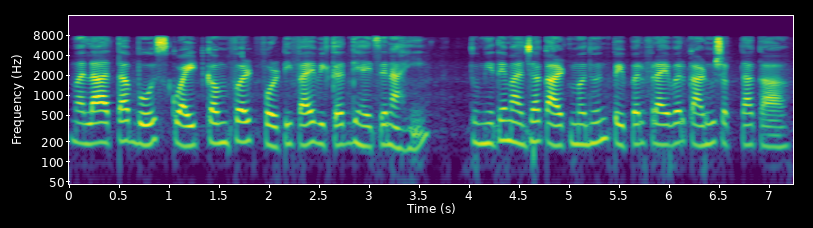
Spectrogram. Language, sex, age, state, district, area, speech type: Marathi, female, 18-30, Maharashtra, Ratnagiri, urban, read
